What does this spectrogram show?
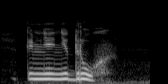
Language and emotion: Russian, neutral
